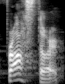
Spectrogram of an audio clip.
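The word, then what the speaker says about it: Frostthorpe: uh of uh sorry frost throp frost thorpe frostorp that's how you say it there are many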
